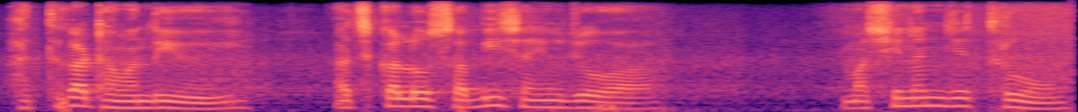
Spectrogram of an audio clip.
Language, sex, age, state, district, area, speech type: Sindhi, male, 30-45, Gujarat, Surat, urban, spontaneous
